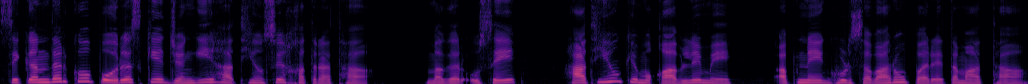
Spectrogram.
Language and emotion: Urdu, neutral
